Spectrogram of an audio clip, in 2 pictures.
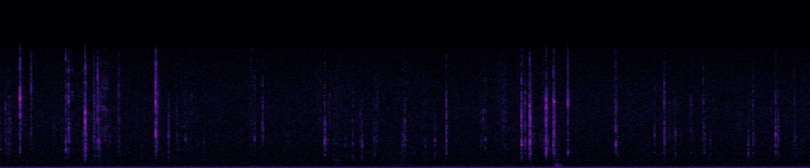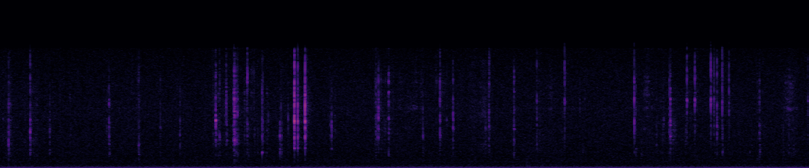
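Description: Scattered small clicks and taps of hard plastic parts on a Master Grade Ex-S Gundam model kit as its leg joints are turned and snapped into place by hand. The clicks cluster about five seconds in and again around ten to eleven seconds, over a steady low hum.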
